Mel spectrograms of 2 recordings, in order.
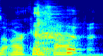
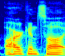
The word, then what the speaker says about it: Arkansas: It is strictly prohibited to pronounce Arkansas incorrectly per the state code. The only acceptable pronunciation is in three syllables with the final S silent, the A in each syllable with the Italian sound and the accent on the first and last syllables.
